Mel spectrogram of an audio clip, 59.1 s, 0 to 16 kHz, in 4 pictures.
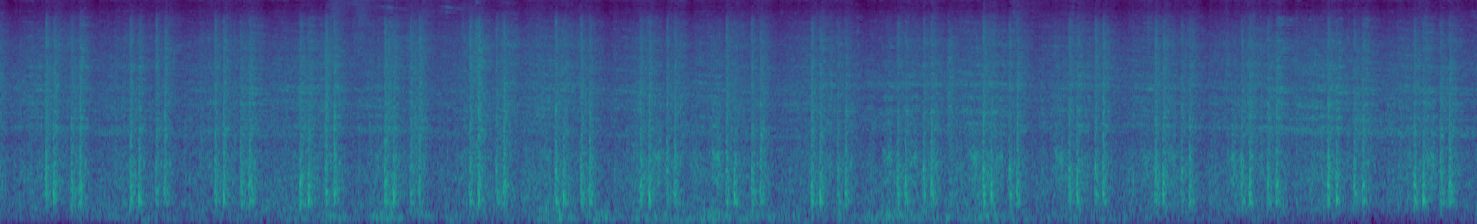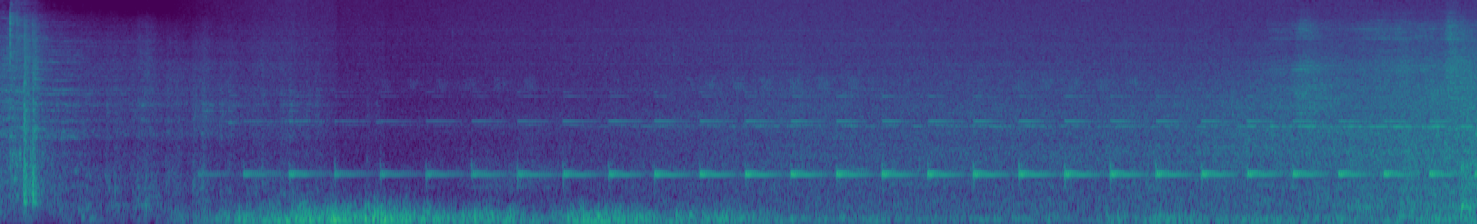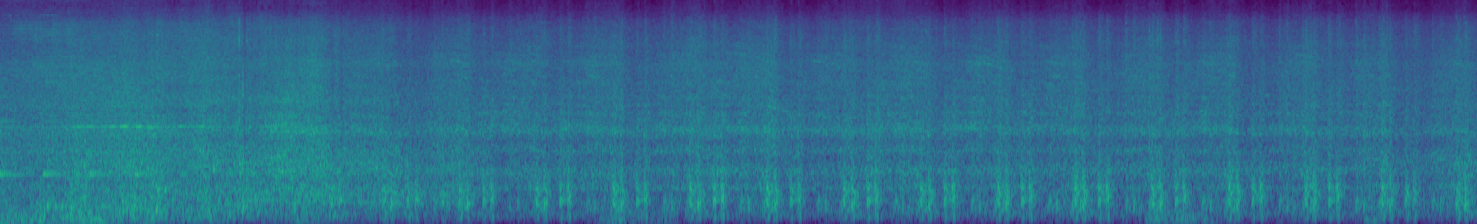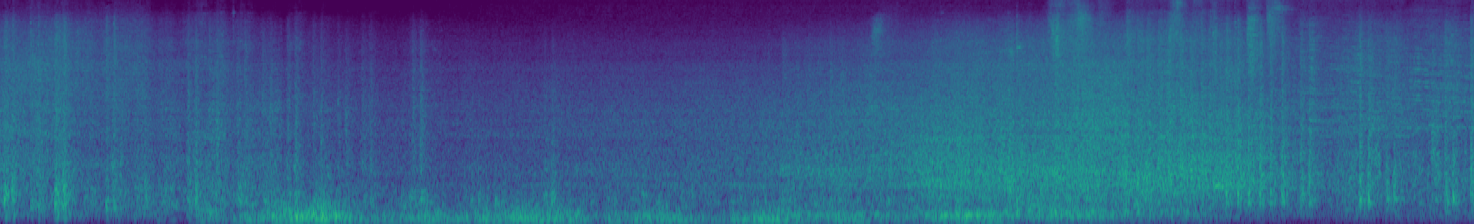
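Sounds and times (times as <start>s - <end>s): train wheels clattering over rail joints: 0.0s - 17.3s, 52.7s - 59.0s
level crossing warning bell: 16.7s - 31.9s.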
